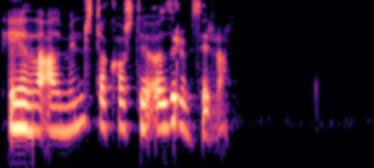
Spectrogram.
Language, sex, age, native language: Icelandic, female, 20-29, Icelandic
